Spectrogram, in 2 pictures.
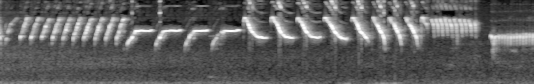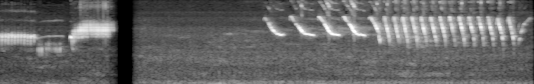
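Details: Atlantic canary song used as a lure to get young birds singing and rolling: fast trills of repeated rising sweeps, buzzy steady notes, a brief silence, then dense rapid rolling trills.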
